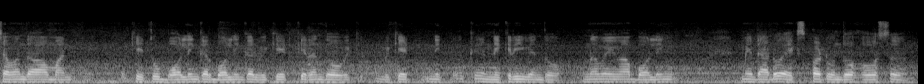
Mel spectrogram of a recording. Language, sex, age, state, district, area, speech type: Sindhi, male, 30-45, Gujarat, Surat, urban, spontaneous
